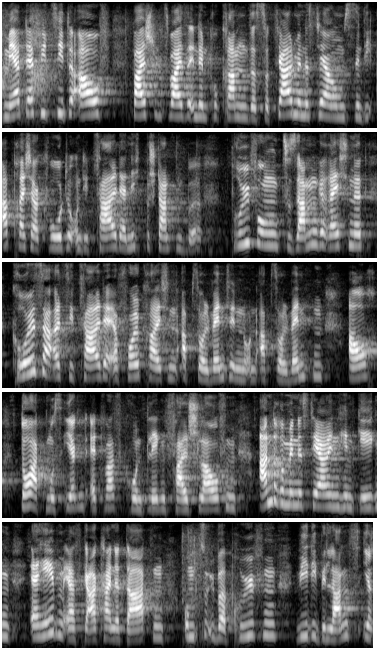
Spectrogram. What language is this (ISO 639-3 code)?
deu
